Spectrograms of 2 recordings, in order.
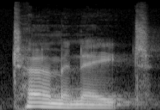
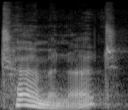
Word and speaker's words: terminate: Terminate, torment. Not terminate, as in indeterminate, but terminate, torment, which is a permissible pronunciation of that form, but holds open the vowel and an urging as terminate does not.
